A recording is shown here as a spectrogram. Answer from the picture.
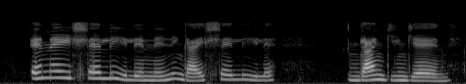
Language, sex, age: Zulu, female, 17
